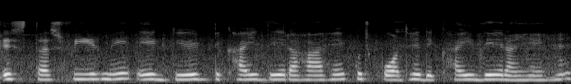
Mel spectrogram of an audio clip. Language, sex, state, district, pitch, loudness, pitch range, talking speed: Hindi, female, Bihar, Jahanabad, 225 Hz, -16 LUFS, 215-235 Hz, 170 wpm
